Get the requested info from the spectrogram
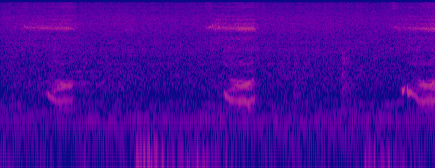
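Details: Burmese kitten Kira, eight weeks old, snores with nasal, whistling squeaks that bend up and down, roughly every two seconds, each with a faint breathy hiss; a constant low hum sits underneath.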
